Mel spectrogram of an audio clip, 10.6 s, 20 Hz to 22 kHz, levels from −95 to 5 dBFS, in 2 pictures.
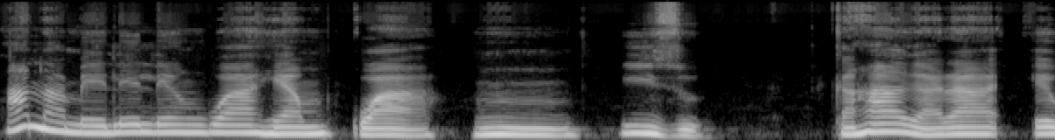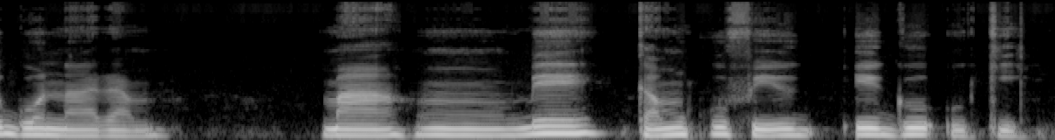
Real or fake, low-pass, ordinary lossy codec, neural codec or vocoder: real; none; none; none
